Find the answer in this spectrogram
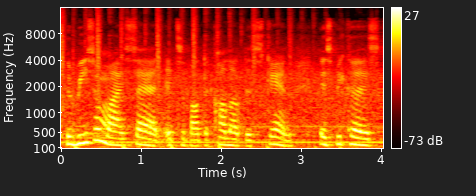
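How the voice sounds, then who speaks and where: The speech moves at a moderate pace with ordinary pitch variation. Audible room echo and noticeable background noise come through. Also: woman. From Caribbean. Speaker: vlogger, English teacher in China. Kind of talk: vlog monologue. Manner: animated, emphatic.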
